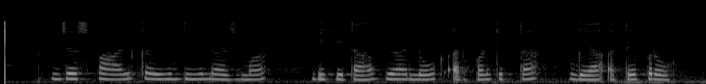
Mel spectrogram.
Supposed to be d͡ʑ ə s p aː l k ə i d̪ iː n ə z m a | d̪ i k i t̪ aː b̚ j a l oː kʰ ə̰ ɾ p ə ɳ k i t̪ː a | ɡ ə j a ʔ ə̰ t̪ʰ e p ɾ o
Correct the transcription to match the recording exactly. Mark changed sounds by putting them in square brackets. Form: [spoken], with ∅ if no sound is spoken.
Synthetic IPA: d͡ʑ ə s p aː l k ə i d̪ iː n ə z m a | d̪ i k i t̪ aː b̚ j a l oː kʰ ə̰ ɾ p ə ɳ k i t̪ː a | ɡ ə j a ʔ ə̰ [t̪] e p ɾ o

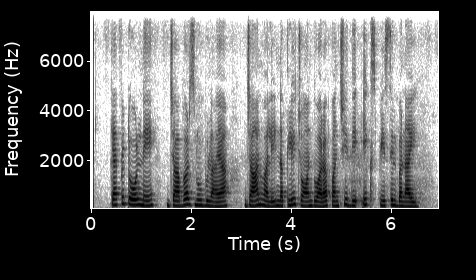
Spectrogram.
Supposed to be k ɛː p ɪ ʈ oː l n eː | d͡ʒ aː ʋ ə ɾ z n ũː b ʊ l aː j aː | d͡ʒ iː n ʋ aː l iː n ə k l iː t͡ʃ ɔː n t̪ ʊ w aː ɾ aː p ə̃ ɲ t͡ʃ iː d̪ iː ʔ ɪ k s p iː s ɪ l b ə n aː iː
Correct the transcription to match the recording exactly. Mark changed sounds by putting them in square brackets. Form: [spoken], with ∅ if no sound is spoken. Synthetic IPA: k ɛː p ɪ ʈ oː l n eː | d͡ʒ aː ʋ ə ɾ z n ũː b ʊ l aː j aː | d͡ʒ [aː] n ʋ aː l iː n ə k l iː t͡ʃ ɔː n [d̪] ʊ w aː ɾ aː p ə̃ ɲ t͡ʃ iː d̪ iː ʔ ɪ k s p iː s ɪ l b ə n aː iː

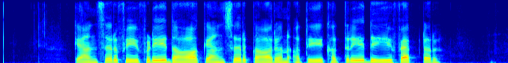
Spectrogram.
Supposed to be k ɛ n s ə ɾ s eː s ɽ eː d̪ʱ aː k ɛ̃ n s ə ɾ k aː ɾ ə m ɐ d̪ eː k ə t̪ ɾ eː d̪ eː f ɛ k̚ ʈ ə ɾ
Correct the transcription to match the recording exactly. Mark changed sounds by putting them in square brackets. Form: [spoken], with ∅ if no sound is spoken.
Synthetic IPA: k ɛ n s ə ɾ [f] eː [f] ɽ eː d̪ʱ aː k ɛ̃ n s ə ɾ k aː ɾ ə [n] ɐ [t̪] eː [kʰ] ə t̪ ɾ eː d̪ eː f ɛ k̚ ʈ ə ɾ

